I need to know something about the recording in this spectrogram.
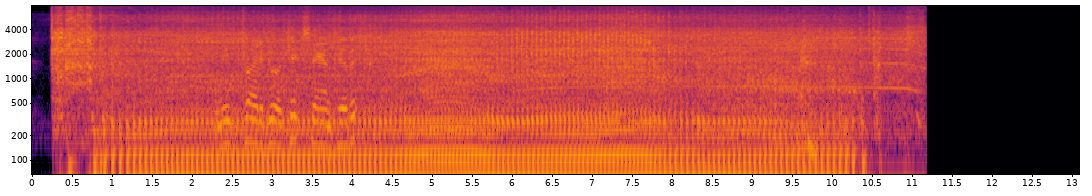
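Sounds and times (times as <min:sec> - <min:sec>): motorcycle engine idling: 0:00.4 - 0:10.6
engine shutting off click: 0:07.5 - 0:11.2.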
